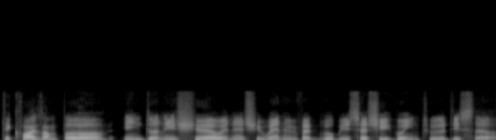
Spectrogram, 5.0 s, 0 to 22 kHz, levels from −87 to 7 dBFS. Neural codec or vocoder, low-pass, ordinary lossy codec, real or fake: codec, 16 kHz, 0.5 kbps, FunCodec, trained on LibriTTS, 25 frames a second; none; none; fake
